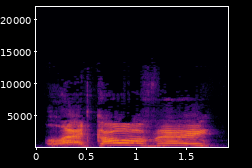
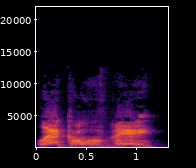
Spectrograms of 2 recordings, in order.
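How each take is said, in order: First: Slow, high, loud cry of panic; terrified girl yelling at the dummy to let go; panicked shout. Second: Loud, rumbling snarl of a dummy; the evil dummy snarling back at the girl; raspy snarl. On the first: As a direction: scream it as he grabs you. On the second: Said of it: "he snarled in his raspy, deep rumble". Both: A narrator's reading.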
